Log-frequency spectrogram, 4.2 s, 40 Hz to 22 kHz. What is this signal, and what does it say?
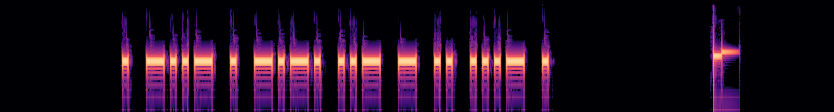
Morse code, heard as a keyed tone, about 40 wpm, 700 Hz. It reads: EXECUTIVE
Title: Sets of 5 Words Encore - New Word Drill - 40wpm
